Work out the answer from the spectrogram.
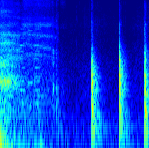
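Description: Three firm knocks on a door, evenly spaced and sharp, each ringing briefly before silence.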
